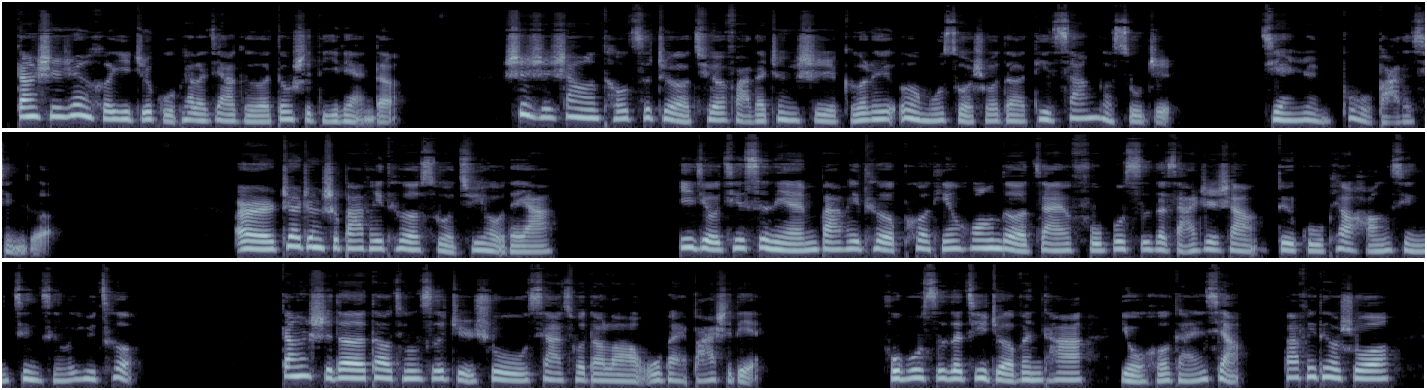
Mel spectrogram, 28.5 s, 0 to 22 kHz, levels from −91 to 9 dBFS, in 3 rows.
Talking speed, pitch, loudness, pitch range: 255 characters per minute, 190 Hz, -25 LUFS, 165-215 Hz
